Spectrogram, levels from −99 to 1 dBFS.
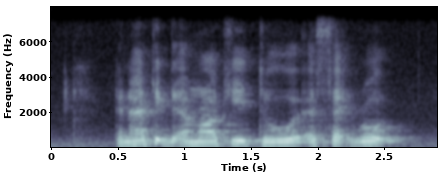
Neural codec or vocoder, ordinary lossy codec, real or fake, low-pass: none; none; real; 7.2 kHz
